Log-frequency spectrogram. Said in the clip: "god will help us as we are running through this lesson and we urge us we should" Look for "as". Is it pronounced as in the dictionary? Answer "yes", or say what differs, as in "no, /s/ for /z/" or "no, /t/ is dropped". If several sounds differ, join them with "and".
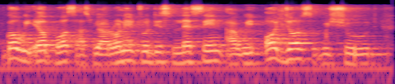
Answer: no, /s/ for /z/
